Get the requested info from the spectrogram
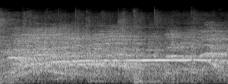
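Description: High-pitched voices of a crowd cheering and shouting during a volleyball match, one voice holding a long call through the middle.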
